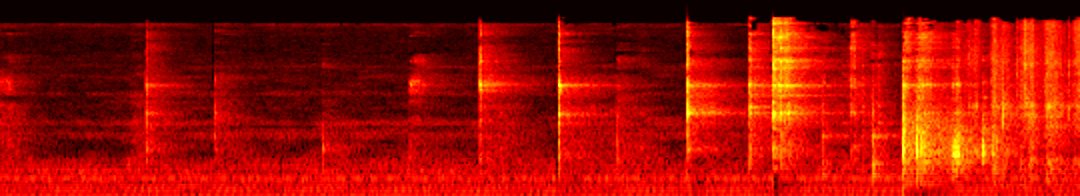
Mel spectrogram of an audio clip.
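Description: Stainless steel cup flour sifter: a few separate clinks and taps as flour is tipped in from a dish, then from about seven seconds in a fast run of metallic clicks as the sifter is worked to sift the flour.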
